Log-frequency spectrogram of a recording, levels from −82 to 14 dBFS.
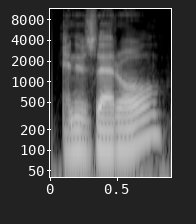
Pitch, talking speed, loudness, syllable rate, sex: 110 Hz, 265 wpm, -12 LUFS, 5.5 syllables/s, male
